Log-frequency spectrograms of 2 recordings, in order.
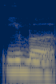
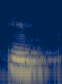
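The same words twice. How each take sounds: First: The final consonant is released with an echoing bounce. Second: The final consonant stops flat without an echo. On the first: "कलकला के साथ" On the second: "बग़ैर कलकला के"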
